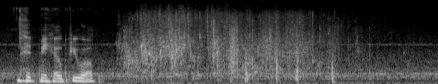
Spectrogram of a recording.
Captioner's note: splashes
